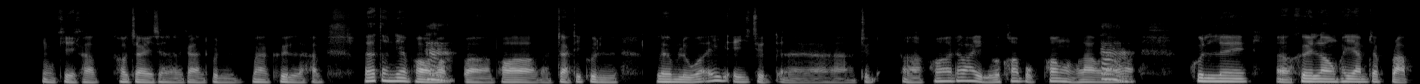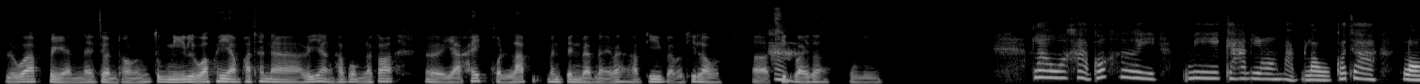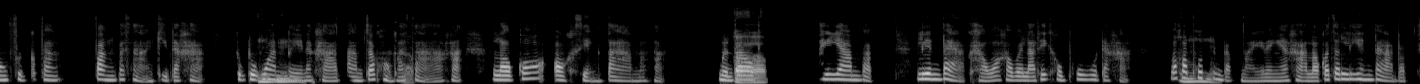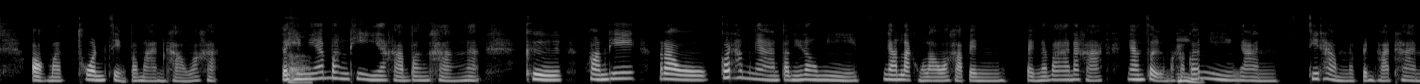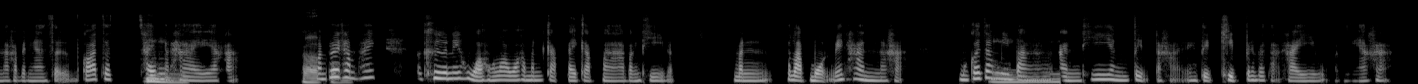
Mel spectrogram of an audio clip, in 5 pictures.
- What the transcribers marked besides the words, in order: tapping
- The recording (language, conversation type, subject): Thai, advice, ฉันจะยอมรับข้อบกพร่องและใช้จุดแข็งของตัวเองได้อย่างไร?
